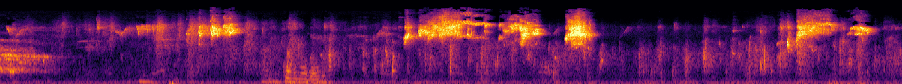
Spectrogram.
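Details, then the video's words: Hungry baby monkey named Adler, missing his mother and held in a small monkey's hands, lets out repeated shrill high squealing cries in bursts of one to two seconds, separated by short quiet gaps, with a faint lower sound at the start. "POOR BABY MONKEY CRYING IN HANDS OF SMALL MONKEY BABY MONKEY ADLER MISSES HIS MOM AND HUNGRY"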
